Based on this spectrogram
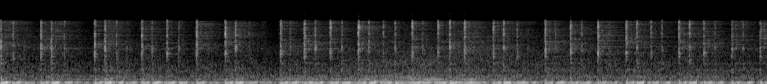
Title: Slow idle speed Harley-Davidson Sportster 1200S after Rebuild engine & Tune up #sportster #harley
